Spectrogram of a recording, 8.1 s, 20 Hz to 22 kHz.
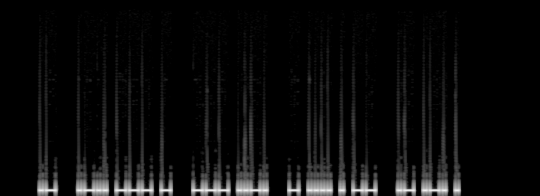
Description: Morse code, heard as a keyed tone, about 25 wpm, 700 Hz. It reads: A LOT OF THEM ARE
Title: Sets of 5 Words Encore2 25wpm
